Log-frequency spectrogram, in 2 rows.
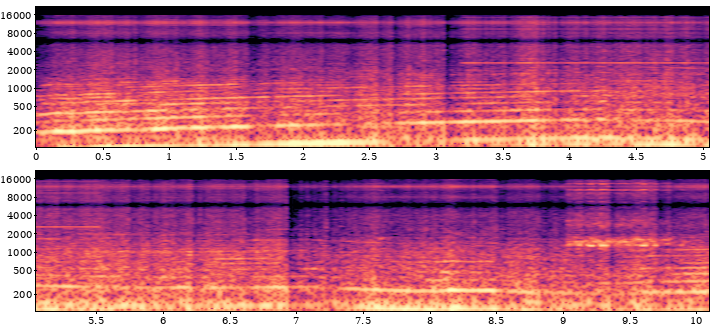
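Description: Mazda RX-8's Renesis two-rotor rotary engine, with an aftermarket HKS exhaust, heard from inside the cabin at racing pace: revs climb, drop back at shifts or lifts, and climb again several times. A brief tyre squeal comes near the end.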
